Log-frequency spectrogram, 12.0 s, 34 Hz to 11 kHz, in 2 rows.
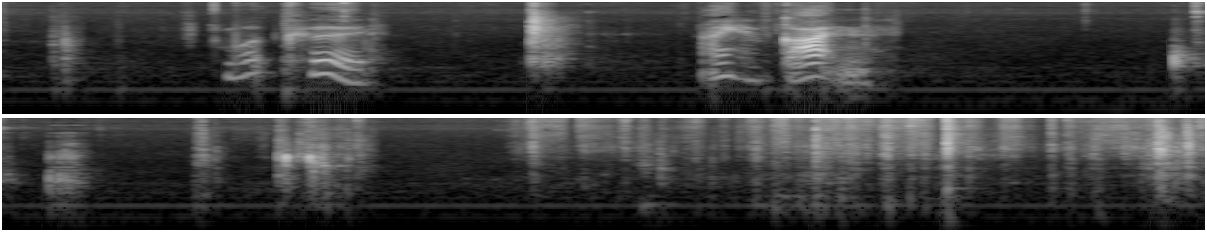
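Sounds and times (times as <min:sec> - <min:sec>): paper packaging rustling: 0:08.5 - 0:12.0.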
